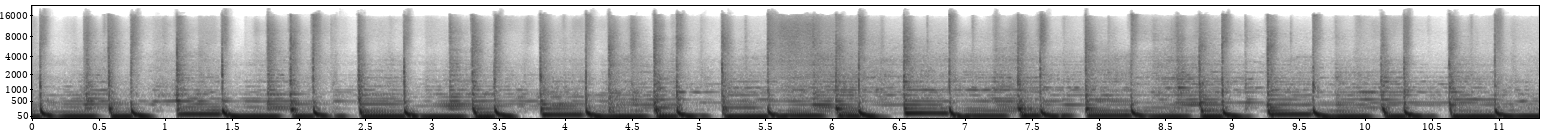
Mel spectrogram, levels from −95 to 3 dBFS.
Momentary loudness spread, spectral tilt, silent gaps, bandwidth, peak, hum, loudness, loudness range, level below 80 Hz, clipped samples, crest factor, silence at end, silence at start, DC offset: 3 LU; -6 dB/octave; none; 17 kHz; -2 dBFS; none; -18 LUFS; 1 LU; -16 dBFS; under 0.1%; 12 dB; 0 s; 0 s; under 0.1%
